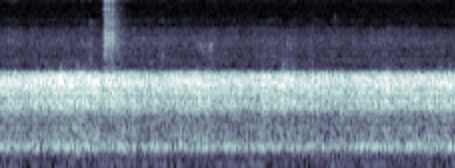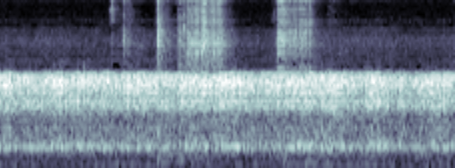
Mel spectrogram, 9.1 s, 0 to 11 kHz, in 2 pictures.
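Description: Steady 80-metre band noise hissing from an Icom IC-746PRO HF transceiver's receiver on lower sideband, with no station transmitting on the frequency.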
